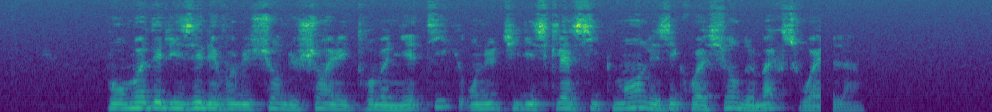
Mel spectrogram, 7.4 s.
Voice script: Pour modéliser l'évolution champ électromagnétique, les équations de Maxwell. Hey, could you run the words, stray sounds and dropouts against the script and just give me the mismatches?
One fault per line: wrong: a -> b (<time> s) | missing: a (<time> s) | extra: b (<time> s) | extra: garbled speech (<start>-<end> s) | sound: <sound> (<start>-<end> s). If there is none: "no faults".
extra: du (2.1 s)
extra: on utilise classiquement (3.5 s)
sound: dropout (6.2-6.3 s)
